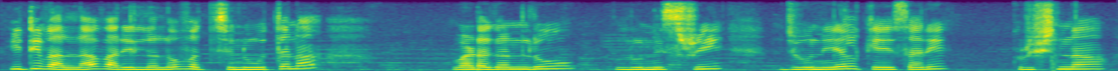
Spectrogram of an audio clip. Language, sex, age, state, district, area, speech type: Telugu, female, 18-30, Telangana, Hyderabad, urban, spontaneous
